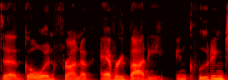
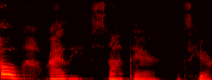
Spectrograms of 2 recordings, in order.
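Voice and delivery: high voice, putting someone right; 7 semitones higher, 8 dB quieter than usual. Retelling how the choreographer gave corrections, Janet impersonation. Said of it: "that's my Janet impersonation".

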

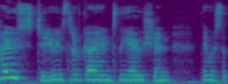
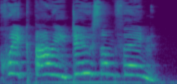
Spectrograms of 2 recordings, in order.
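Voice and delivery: very high, loud, urgent cry; 13 semitones higher, 6 dB louder than usual. Reading a story, the fish urge Barry to act as a box falls: crying out urgently. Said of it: "Cried the fish".

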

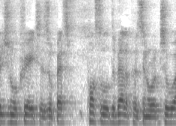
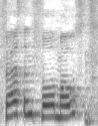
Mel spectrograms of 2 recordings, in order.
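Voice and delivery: very high-pitched attempted Swedish accent; 10 semitones higher than usual. Asked how Swedish people speak, giving Swedish a go: attempted Swedish accent. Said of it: "I'll give Swedish a go".

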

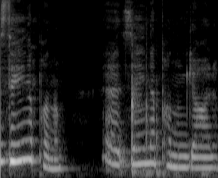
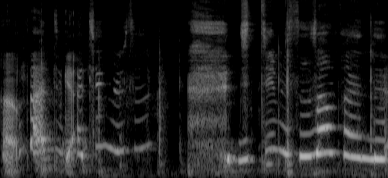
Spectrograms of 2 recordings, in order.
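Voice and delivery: very high voice fighting back giggles; 9 semitones higher than usual. Addressing a woman who came to ask for advice, barely holding in laughter. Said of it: "Kendimi zor tutuyorum şu an".

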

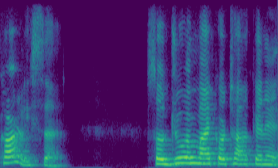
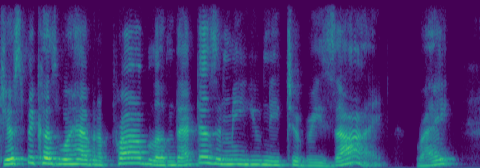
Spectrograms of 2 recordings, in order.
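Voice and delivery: ordinary talk

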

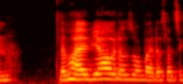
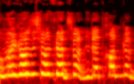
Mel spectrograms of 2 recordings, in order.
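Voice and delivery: mock very high, very loud, shrill, rattled-off hyperventilating panic; 12 semitones higher, 9 dB louder than usual. Recalling sitting alone waiting for someone's turn, retelling hyperventilating panic. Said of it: "voll am Hyperventilieren".

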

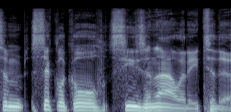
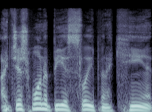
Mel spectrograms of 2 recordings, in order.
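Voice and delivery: mock child voice, exasperated, deeply frustrated. Retelling a daughter's words after waking at night, imitating frustration. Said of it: "I heard in her voice this deep frustration".

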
